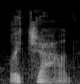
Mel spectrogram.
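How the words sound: The name is said in a French accent.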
